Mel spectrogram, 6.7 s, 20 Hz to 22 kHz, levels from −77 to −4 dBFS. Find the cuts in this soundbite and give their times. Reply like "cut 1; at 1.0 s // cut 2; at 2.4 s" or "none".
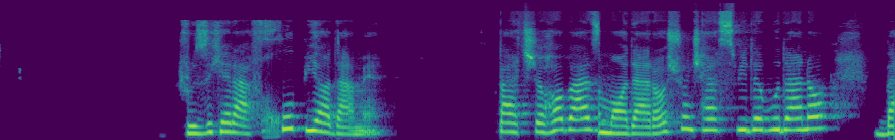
cut 1; at 2.0 s // cut 2; at 4.5 s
